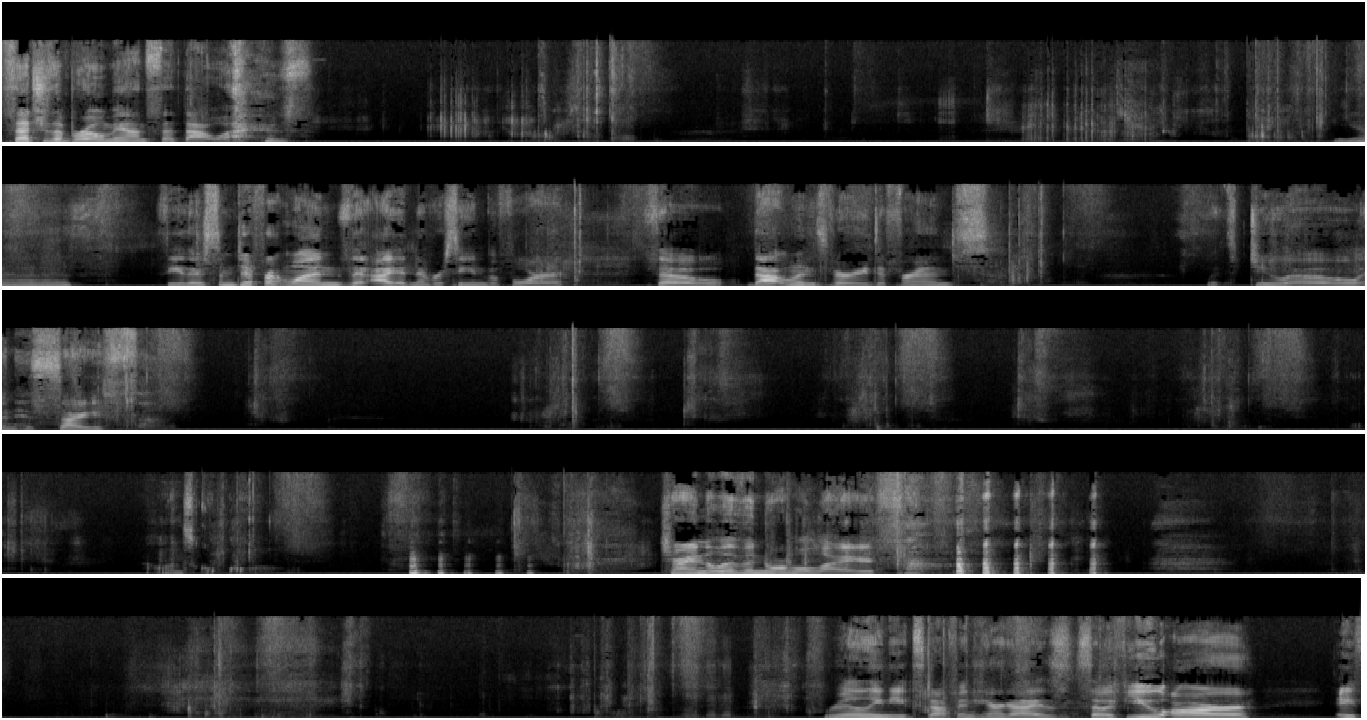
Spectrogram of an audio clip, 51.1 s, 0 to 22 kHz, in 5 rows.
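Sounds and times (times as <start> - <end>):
book pages rustling: 2.5 - 10.8, 14.3 - 14.8, 17.7 - 18.5, 21.6 - 22.8, 24.2 - 33.2, 34.6 - 35.6, 41.6 - 48.6
steady low hum: 8.8 - 49.3.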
